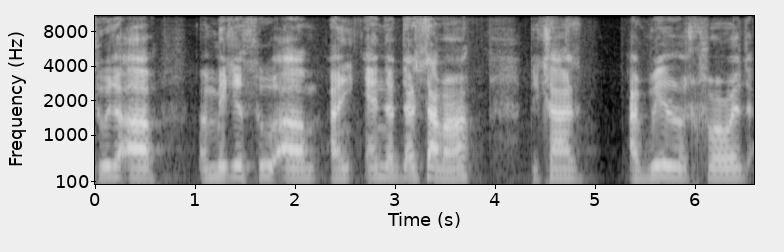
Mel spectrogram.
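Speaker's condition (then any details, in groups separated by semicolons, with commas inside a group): Down syndrome; public speaker giving keynote and motivational talks, speaks English, few Spanish and French words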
